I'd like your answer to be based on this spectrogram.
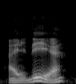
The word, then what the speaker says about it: idea: T-H-A. T, apostrophe S, good, G-O-O-D pour good, ça veut dire bon, idea, c'est I-D-E-A, ça veut dire idée, that's a good idea. Alors, accent vient tomber dans la deuxième syllabe là, one idea.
